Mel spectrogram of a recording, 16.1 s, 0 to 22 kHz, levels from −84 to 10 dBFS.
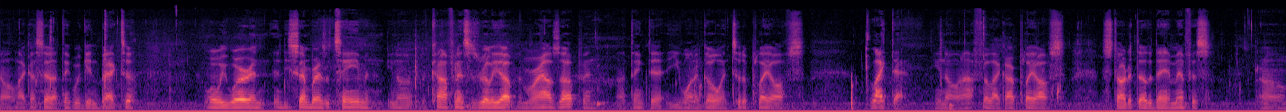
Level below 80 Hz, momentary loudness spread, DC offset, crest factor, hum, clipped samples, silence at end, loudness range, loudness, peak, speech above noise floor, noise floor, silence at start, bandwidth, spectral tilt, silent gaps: -54 dBFS; 16 LU; 4%; 22 dB; none; under 0.1%; 0 s; 6 LU; -27 LUFS; -6 dBFS; 21 dB; -48 dBFS; 0 s; 16 kHz; -3.5 dB/octave; none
